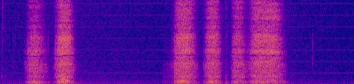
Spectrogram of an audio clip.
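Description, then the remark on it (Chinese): A person sniffs sharply through the nose as a little field mouse sniffing over and over, two quick sniffs, a short pause, then a rapid run of four more, breathy and hissy with no talking. “可突然，斯纳皮抬起他的鼻子，他停住了抽泣，猛吸着鼻子，”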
